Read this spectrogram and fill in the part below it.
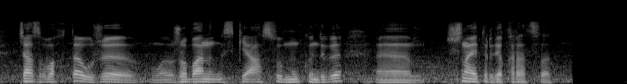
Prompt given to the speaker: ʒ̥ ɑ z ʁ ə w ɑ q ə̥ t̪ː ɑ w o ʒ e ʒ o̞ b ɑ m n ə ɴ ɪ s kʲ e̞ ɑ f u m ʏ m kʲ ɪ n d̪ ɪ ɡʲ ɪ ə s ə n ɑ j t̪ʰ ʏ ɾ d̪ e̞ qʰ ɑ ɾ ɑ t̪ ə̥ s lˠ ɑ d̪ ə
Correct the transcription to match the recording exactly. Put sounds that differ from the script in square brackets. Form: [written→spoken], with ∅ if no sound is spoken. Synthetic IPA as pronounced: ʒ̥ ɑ z ʁ ə w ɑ q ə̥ t̪ː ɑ w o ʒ e ʒ o̞ b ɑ [m→∅] n ə ɴ ɪ s kʲ e̞ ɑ [f→s] u m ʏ m kʲ ɪ n d̪ ɪ ɡʲ ɪ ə [s→ʃ] ə n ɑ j t̪ʰ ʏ ɾ d̪ e̞ qʰ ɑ ɾ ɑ t̪ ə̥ s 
